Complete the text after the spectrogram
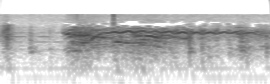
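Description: horse neighing

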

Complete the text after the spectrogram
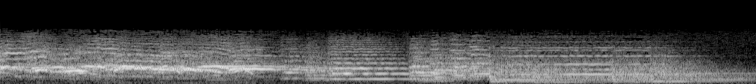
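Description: angry mob shouting

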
